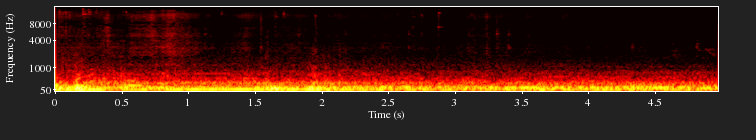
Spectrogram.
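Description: Steady low engine and road rumble of a car heard from inside the cabin while it is being driven.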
